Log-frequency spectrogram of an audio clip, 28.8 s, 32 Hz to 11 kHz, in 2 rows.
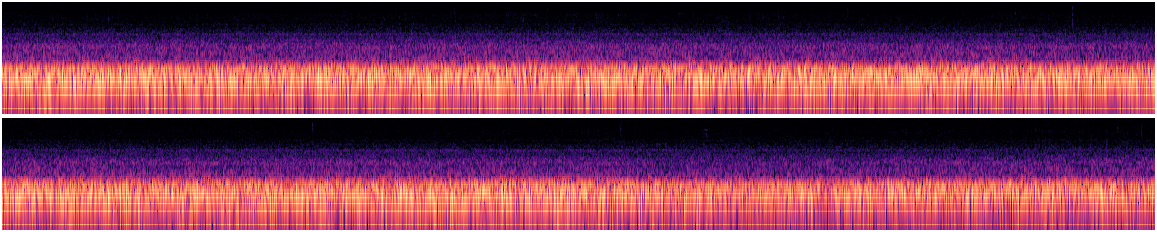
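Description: Steady low rumble inside a Boeing 737 airliner cabin, from the engines and the airflow, with a faint steady whine riding above it.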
